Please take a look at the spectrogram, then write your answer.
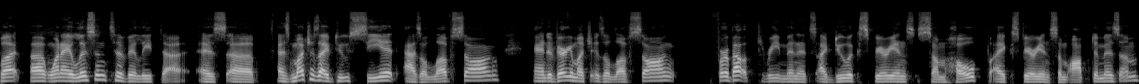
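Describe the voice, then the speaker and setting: The recording is dry and close, with no echo. A man speaks at a moderate pace with a fairly high pitch and lively intonation. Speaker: interviewer. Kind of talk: interview. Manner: halting, many fillers.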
